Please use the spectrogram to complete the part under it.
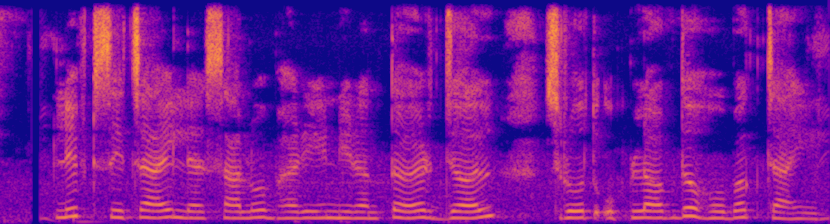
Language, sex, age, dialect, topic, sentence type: Maithili, female, 18-24, Eastern / Thethi, agriculture, statement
